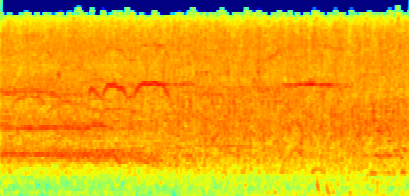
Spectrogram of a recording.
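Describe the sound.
A concert audience at a live summer tour show applauds loudly for the string players, violins and cellos, on stage. Dense, steady clapping mixed with crowd noise runs without a break from start to finish.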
